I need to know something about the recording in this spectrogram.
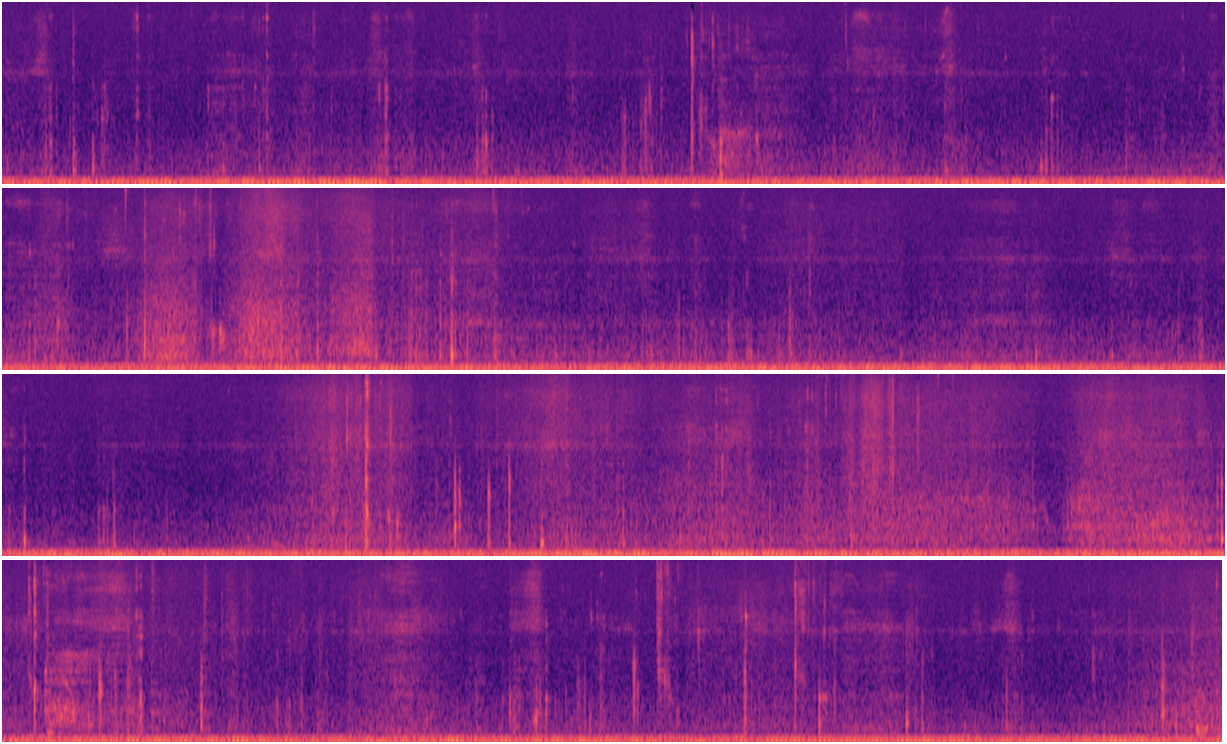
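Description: Close-up chewing and mouth sounds of a man eating toast, with many small clicks and bursts that are busiest around ten seconds in and again from about eighteen to twenty-five seconds in. Under them runs a steady low hum inside the vehicle cabin.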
